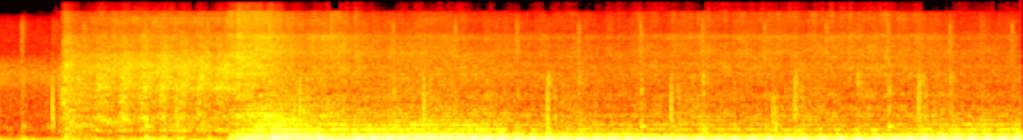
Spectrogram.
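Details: Subaru Baja after the fuel pump assembly was reinstalled with a new OEM-style seal and primed: the starter cranks briefly, then the engine catches and settles into a steady, even idle with no misses or knocks.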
